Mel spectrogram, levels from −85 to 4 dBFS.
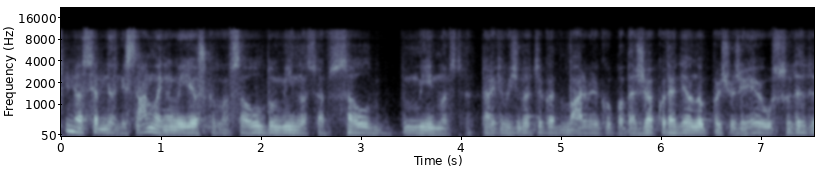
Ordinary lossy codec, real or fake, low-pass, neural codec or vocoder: Opus, 24 kbps; fake; 10.8 kHz; codec, 16 kHz in and 24 kHz out, 0.6 kbps, FocalCodec, streaming, 4096 codes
